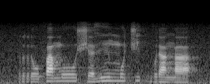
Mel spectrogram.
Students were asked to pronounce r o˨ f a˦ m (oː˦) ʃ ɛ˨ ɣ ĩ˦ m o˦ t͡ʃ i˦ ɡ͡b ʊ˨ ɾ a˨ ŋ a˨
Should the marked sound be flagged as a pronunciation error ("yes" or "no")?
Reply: no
